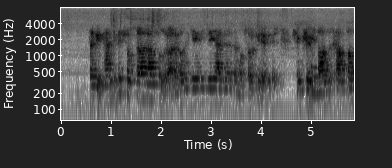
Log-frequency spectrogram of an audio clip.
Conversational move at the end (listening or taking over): listening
